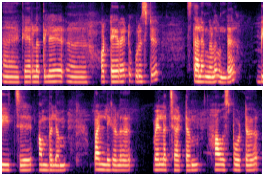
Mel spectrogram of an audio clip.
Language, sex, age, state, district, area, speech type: Malayalam, female, 30-45, Kerala, Ernakulam, urban, spontaneous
